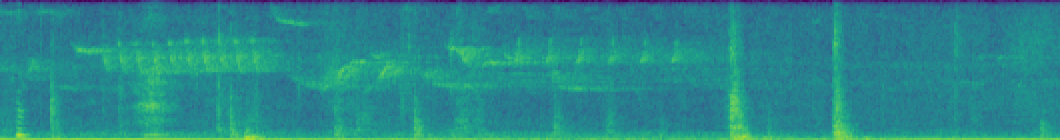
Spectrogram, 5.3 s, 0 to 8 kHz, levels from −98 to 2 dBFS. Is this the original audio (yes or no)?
yes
